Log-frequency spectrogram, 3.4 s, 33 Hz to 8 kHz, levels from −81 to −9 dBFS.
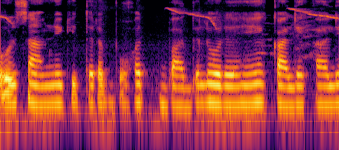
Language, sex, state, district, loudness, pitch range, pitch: Hindi, female, Chhattisgarh, Raipur, -20 LUFS, 170-180 Hz, 175 Hz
